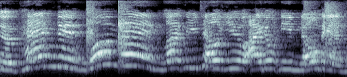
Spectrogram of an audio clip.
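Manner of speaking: high, slow sassy declaration, hammed up; sassy diva. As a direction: belt it out like a proud diva anthem. Sassy self-empowerment declaration.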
